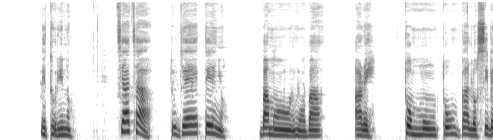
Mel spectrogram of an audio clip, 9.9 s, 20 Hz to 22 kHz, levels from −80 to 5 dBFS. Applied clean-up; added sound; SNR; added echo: neural mask model DeepFilterNet 3.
